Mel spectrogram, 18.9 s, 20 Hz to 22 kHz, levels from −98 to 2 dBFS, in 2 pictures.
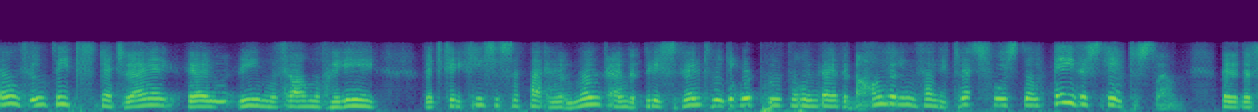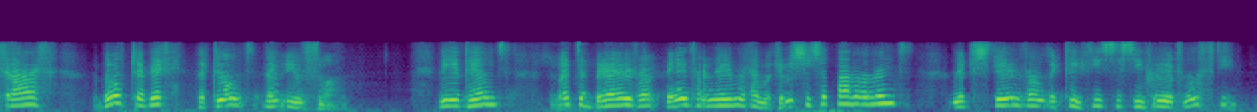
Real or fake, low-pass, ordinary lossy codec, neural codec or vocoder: fake; 5.4 kHz; none; codec, 16 kHz, 0.5 kbps, FreqCodec, smaller model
